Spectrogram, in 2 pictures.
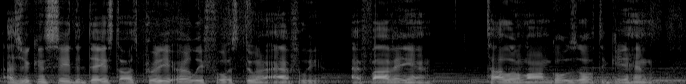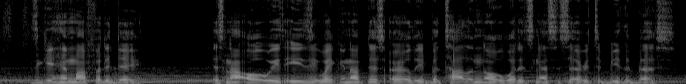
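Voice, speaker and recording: A man's voice: deep voice, level tone, normal speed, a little mellow. A man presenting a student feature in scripted narration. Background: faint music.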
